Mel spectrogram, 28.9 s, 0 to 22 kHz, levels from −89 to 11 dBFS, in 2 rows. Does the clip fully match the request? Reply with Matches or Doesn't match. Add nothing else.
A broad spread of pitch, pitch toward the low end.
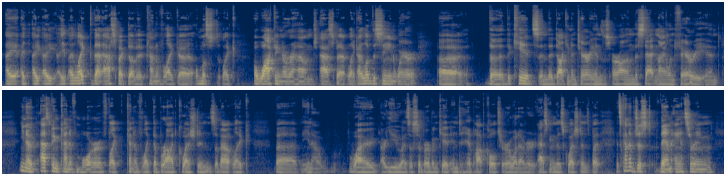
Doesn't match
